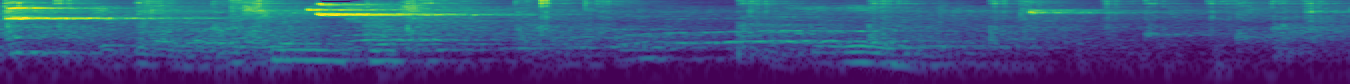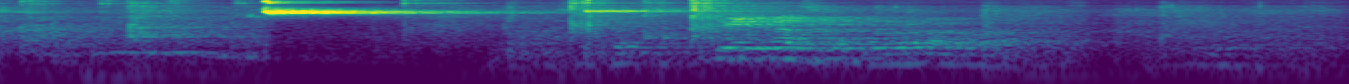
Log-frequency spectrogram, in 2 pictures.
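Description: Men talk casually in an echoing hall.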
